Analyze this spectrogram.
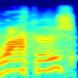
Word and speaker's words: Rackers: there for uh and Rockers is one funny because it's spelled like Rakers in Quincy, but it is Rockers.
